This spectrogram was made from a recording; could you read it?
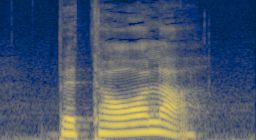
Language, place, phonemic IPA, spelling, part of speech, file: Swedish, Gotland, /bɛˈtɑːla/, betala, verb, Sv-betala.ogg
- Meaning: 1. to pay; to give money in exchange for goods or services 2. to pay; to be profitable 3. to pay; to be the subject of revenge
